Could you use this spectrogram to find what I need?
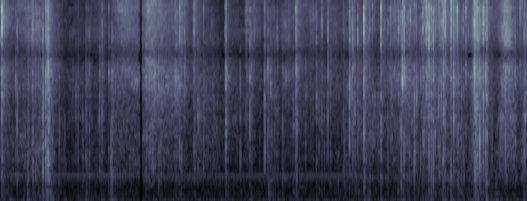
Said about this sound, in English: I'm going to pull the tab on this part on the laptop. Sounds like it's ripping, but it's actually what it's supposed to do.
